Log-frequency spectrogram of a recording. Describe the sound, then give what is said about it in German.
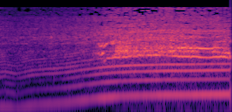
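A chainsaw runs loud and steady on its own, the engine note climbing a little in pitch during the first second, then holding a high, buzzing drone to the end. “Kettensäge gepaart mit Schrei. Ich muss sagen, bis zum Schrei habe ich mir gedacht, okay, da schneidet halt wer Bäume um, aber nein.”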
